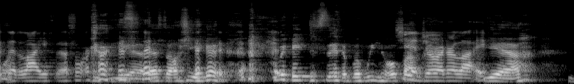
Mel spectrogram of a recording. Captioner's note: laughing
